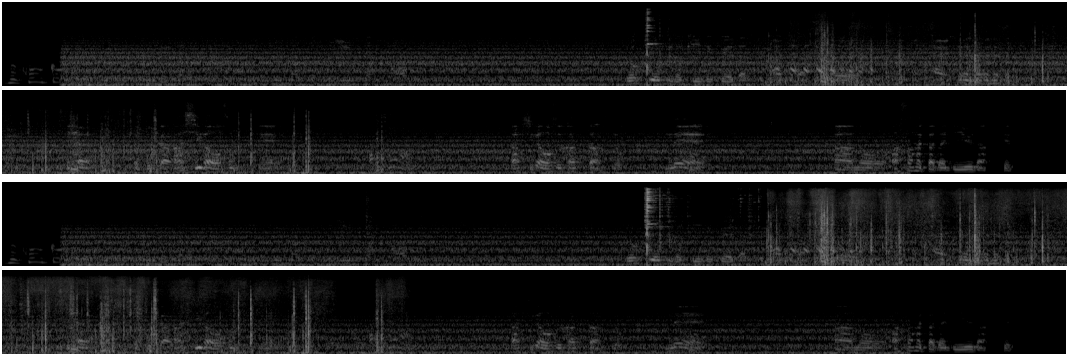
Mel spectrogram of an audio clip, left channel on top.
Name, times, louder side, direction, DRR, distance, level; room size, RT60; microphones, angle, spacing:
voice 1, 0.0-4.5 7.7-8.6 9.1-9.8 10.1-10.9 14.3-15.1 17.5-17.7, left 3 dB, 45° left, 7.3 m, -58 dB
sound 1, 0.6-19.8, left 2 dB, 25° left, 3.1 m, -52 dB
sound 2, 3.6-4.9 5.2-5.6 6.0-6.1 6.4-11.8 12.3-12.5, right 11 dB, 75° right, 3.6 m, -45 dB
voice 2, 6.2-8.6 9.5-10.2 11.3-13.5 15.7-16.9 17.3-17.7 19.0-20.8, left 3 dB, 90° left, 3.2 m, -50 dB
sound 3, 7.5-15.0, right 8 dB, 55° right, 0.7 m, -45 dB
head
